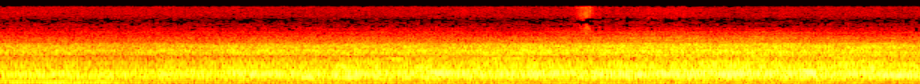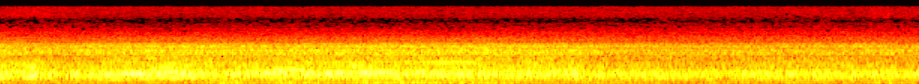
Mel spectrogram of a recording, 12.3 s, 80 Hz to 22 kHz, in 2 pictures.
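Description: Cobra 148GTL CB radio's speaker on receive: a steady hiss of static on channel 11 with a weak, garbled distant voice buried in it.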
